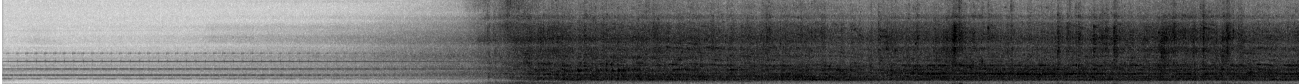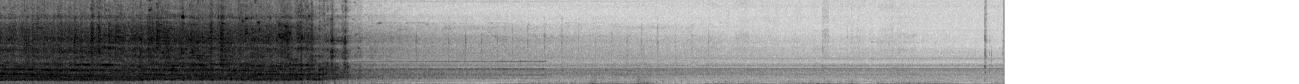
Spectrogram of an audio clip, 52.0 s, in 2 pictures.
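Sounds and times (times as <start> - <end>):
level crossing warning bell: 0.1 - 9.2, 10.6 - 32.4, 33.1 - 36.9
train wheels rumbling on rail: 6.4 - 46.0.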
